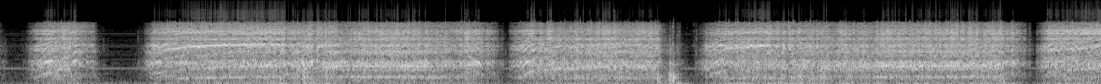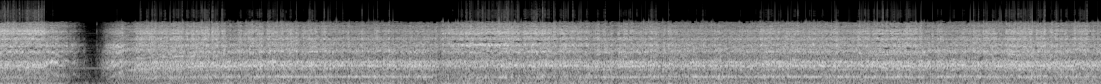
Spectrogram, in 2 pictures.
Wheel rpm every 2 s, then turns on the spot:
70, 200, 150, 150, 200, 120, 160, 230, 220, 230, 220.
none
